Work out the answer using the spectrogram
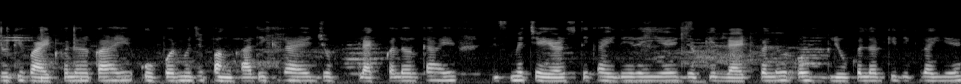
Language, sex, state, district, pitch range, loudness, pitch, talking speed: Hindi, female, Uttar Pradesh, Muzaffarnagar, 170-180 Hz, -19 LUFS, 175 Hz, 200 wpm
